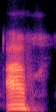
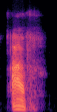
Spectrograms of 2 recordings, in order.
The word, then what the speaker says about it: Havre: est muet n'est-ce pas le H est muet donc en français de la même façon h le H est muet d'accord et donc on va simplement prononcer à d'accord Havre comme de la même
